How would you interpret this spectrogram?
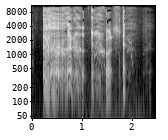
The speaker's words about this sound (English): excuse me. Had a little cough there. Yep. Still getting over that a little bit.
